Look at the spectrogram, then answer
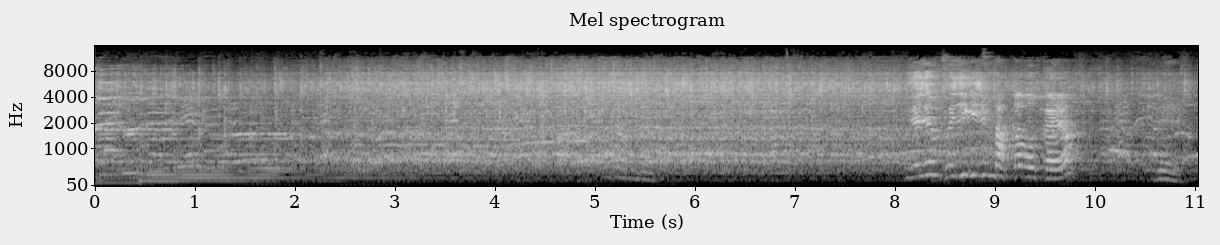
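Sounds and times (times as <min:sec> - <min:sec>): audience applauding and cheering: 0:00.0 - 0:11.0.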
